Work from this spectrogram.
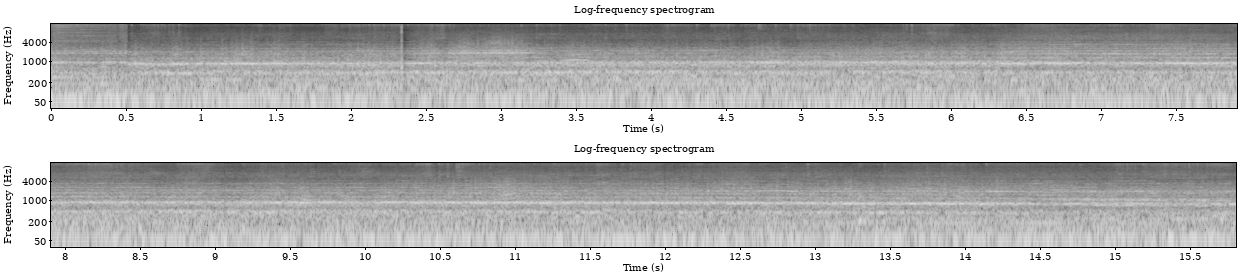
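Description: A Dhaka metro train rumbles along loudly and continuously, with a steady mechanical hum and faint rail clatter throughout, no voices.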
